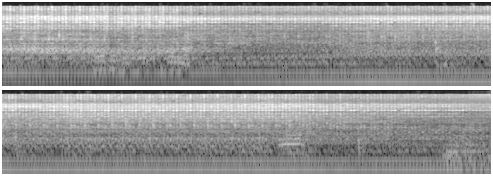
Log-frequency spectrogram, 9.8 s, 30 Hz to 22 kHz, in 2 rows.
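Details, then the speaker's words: Ford Transit 2.2 diesel, 62,000 km, after warranty replacement of the short block (first connecting rod had broken): quiet, even idle with steady beat and no knocking or rattles. "Так, все, машина собрана, заводим. Все. Заебись, отлично. Тишина. Новый блок."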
